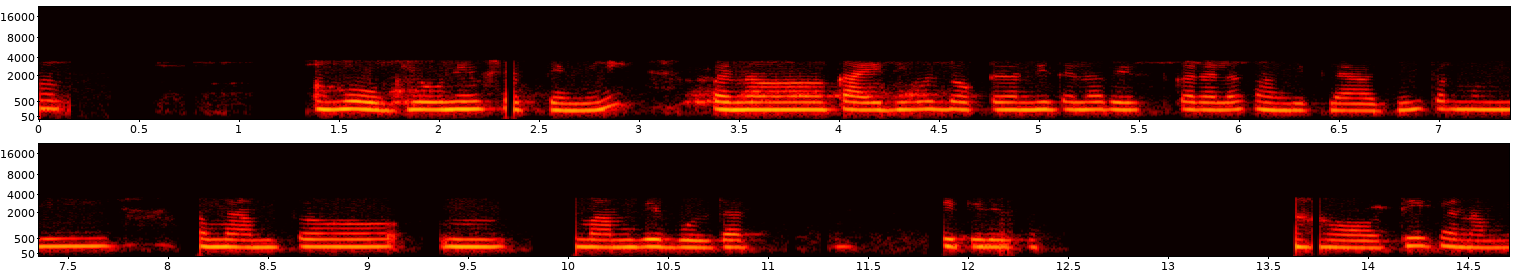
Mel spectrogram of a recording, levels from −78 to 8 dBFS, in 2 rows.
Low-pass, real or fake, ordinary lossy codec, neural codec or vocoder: 3.6 kHz; real; none; none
